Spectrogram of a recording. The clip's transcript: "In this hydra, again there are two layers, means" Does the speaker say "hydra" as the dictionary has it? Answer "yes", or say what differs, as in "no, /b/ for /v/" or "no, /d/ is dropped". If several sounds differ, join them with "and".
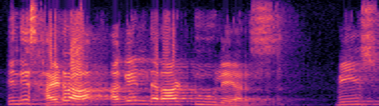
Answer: yes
